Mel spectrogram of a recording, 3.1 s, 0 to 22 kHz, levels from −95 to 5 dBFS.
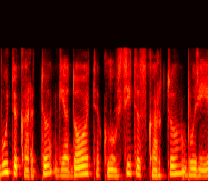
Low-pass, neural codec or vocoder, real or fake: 7.2 kHz; codec, 16 kHz, 2 kbps, X-Codec, HuBERT features, trained on balanced general audio; fake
